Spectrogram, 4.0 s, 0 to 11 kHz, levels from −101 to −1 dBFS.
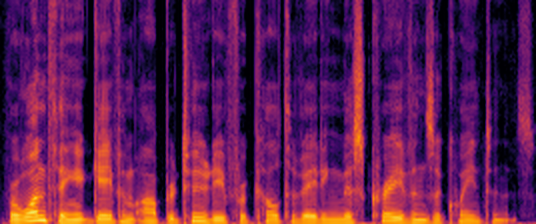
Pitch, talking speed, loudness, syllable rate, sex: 150 Hz, 180 wpm, -20 LUFS, 6.1 syllables/s, male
